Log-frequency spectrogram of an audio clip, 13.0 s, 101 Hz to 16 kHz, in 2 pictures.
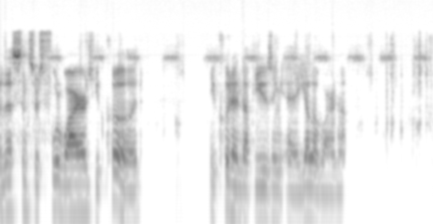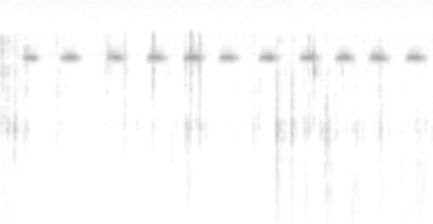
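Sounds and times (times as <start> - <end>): faint high chirp: 2.4 - 13.0
wires twisting clicks and rustles: 5.2 - 13.0.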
